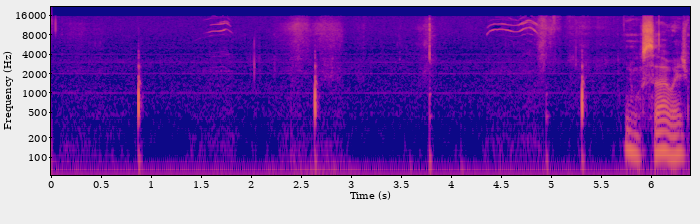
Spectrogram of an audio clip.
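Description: Short clicks sound as chess pieces are moved.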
